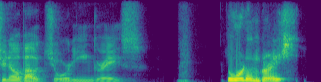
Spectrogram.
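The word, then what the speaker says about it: Jordynne Grace: Jordan Grace. That's not how it's spelled. but That's that's how it's how it's pronounced.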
